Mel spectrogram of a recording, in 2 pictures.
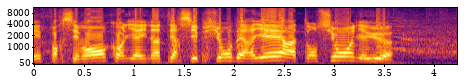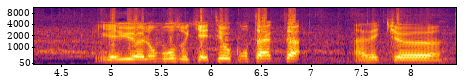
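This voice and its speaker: A man with a high-pitched voice calls handball highlights as a live commentator. His delivery is excitable and surges when the play heats up. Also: slight background noise. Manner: excitable, voice surging on big plays. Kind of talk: live sports commentary over match highlights.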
